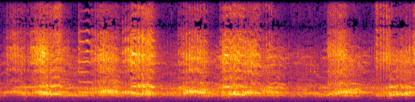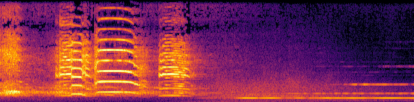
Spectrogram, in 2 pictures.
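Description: A flock of cranes from Norway and Finland calls repeatedly at the end of the day as they gather on the islands of a lake for the night, loud, overlapping calls in a busy chorus that thins toward the end, leaving faint calls and a steady low tone behind.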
